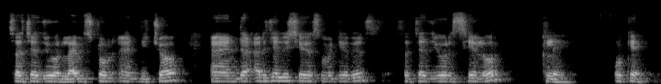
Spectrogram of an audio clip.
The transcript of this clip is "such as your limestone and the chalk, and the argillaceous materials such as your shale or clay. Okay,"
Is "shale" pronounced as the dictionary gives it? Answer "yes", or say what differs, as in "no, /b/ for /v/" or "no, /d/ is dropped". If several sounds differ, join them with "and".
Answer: no, /s/ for /ʃ/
